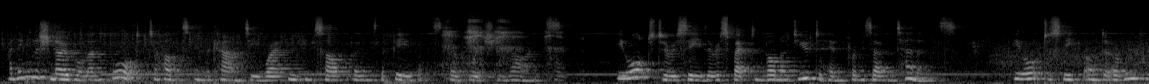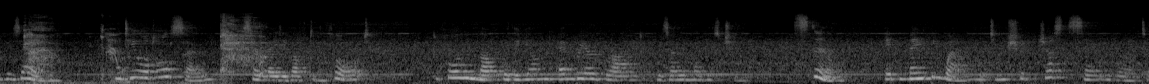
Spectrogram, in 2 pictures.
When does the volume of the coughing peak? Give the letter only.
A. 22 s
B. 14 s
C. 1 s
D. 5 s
B.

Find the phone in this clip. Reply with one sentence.
You can't hear the phone here.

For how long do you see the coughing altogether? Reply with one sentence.
The coughing can be heard for 4 seconds in total.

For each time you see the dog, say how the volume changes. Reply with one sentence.
You can't hear the dog here.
